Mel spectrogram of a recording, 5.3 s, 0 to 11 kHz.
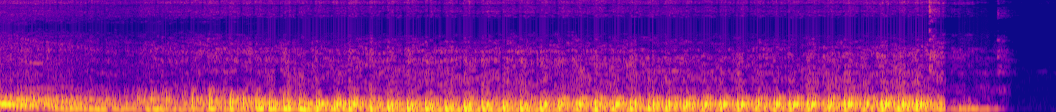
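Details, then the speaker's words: Kawasaki Ninja 250R FI after replacing the ECU to cure top-end stutter, power loss and exhaust popping/flames: even, steady free revving to the limiter with no stumbling or popping, pulling lightly and cleanly. "nah seperti yang sahabat biker dengar sekarang jadi ringan ini tarikannya"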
